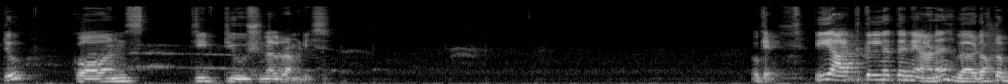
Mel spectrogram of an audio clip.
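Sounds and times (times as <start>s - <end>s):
faint bird call: 1.4s - 5.6s.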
